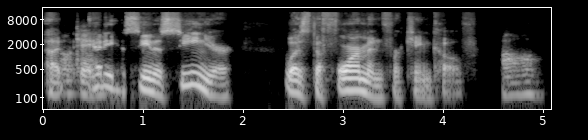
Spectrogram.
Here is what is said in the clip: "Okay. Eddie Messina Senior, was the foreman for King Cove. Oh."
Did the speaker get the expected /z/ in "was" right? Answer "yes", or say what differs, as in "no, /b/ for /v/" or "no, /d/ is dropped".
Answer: yes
